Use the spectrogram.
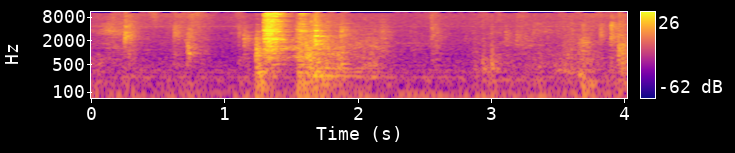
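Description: Dishes and cutlery clatter as a table is cleared, with a loud clustered clink of crockery near the middle and lighter scraping and knocks before and after. No one speaks.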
